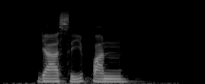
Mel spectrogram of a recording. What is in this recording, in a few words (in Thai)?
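"ยาสีฟัน" ภาษาโคราช; ยาเส้นที่ใช้ถูฟันในเวลากินหมากแล้วม้วนเป็นก้อนเล็ก ๆ จุกไว้ที่มุมปาก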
